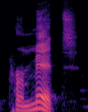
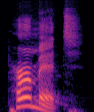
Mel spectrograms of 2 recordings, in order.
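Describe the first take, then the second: First: It is said with the verb pronunciation. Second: It is said with the noun pronunciation. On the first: It means to allow someone to do something. "why don't we say this as a 动词" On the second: It means a document or license. "and then as a 名词"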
